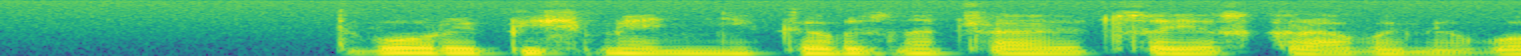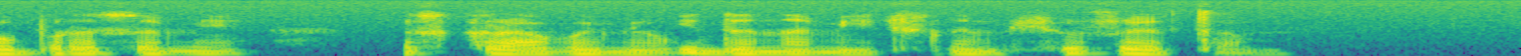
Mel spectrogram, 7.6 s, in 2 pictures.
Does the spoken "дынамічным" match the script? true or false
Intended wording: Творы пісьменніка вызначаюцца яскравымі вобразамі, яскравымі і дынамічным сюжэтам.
true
